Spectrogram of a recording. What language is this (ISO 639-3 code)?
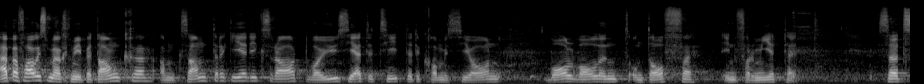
gsw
